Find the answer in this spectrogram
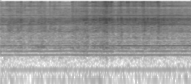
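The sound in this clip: Steady electric buzz of a trimmer shaving a face, a continuous mechanical drone whose texture shifts slightly as it moves over the skin.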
